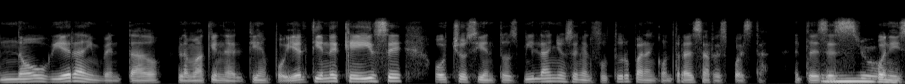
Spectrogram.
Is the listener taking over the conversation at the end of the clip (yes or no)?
no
